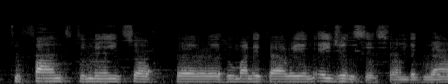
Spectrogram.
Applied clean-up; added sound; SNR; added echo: neural separator model SepFormer DNS4.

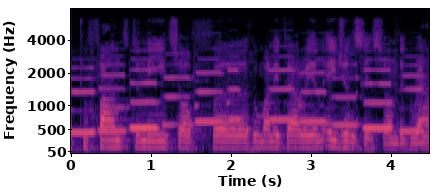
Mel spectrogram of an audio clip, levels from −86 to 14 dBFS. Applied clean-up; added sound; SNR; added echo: none; Wind instrument, woodwind instrument; 0 dB; reverberation time 0.5 s.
